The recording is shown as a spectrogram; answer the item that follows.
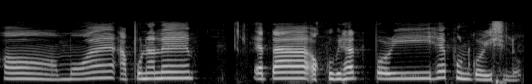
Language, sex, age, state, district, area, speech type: Assamese, female, 30-45, Assam, Jorhat, urban, spontaneous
